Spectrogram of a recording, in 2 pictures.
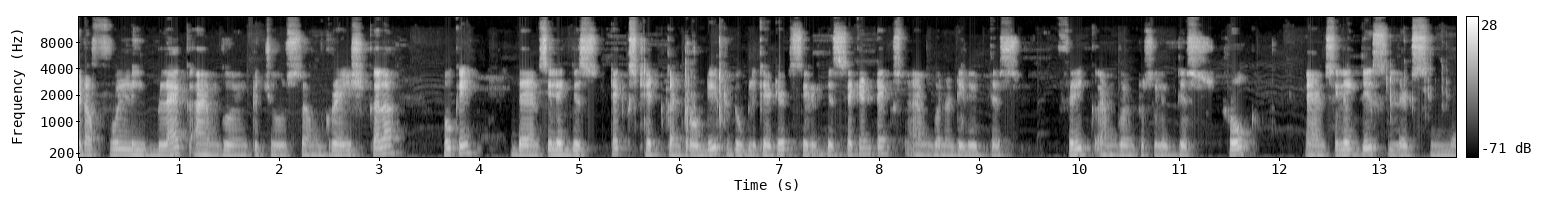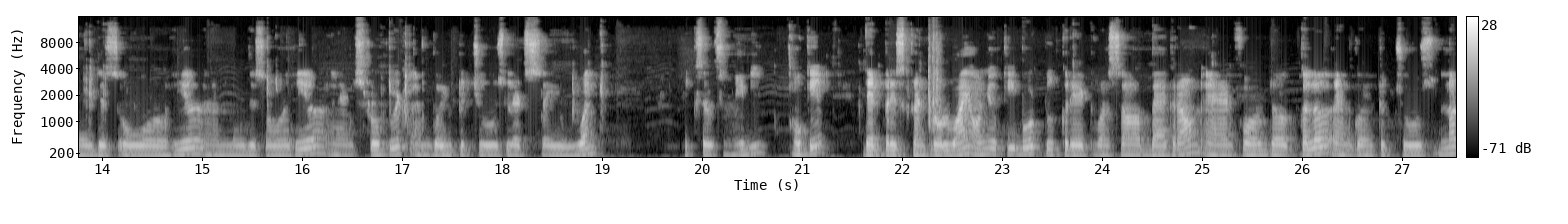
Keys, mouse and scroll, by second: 5.9 ctrl+d, 7.1 click, 12.5 click, 13.1 Down, 14.2 Right, 16.4 click, 20.7 click, 22.1 ctrl+y, 25.2-27.5 drag.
